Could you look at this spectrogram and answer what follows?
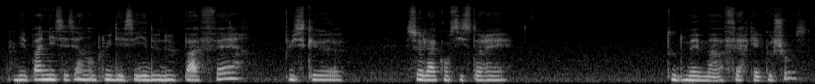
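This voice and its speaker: A woman with a French accent from France leads a guided relaxation as a yoga nidra teacher, speaking softly, breathily and calmly, with long pauses between phrases. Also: medium pitch, slight background noise. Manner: soft, breathy, calm and soothing delivery.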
